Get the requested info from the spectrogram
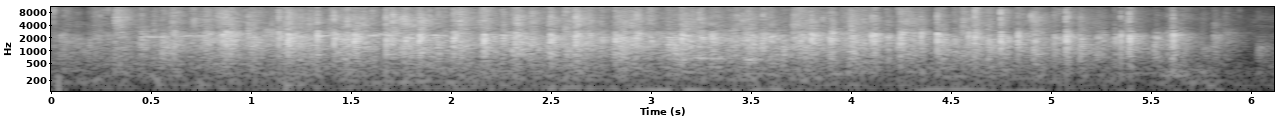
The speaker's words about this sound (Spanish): Bueno, vamos a continuar. Un aplauso para ella.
